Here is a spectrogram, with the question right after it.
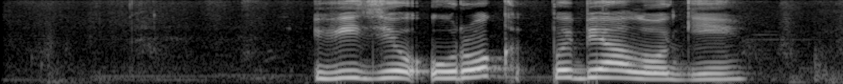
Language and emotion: Russian, neutral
